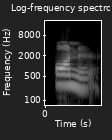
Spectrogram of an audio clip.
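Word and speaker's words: honour: rhythm ये है honest एओ से शुरू होने वाले कई ऐसे वर्ड्स है जिनमें एच साइलेंट है हम ओ से ही शुरुआत करते हैं यह समझ के जैसे एच लिखा ही ना हो तो ये है ऑनेस्ट यह है आवर ये है ऑनर ठीक है यह है एयर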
